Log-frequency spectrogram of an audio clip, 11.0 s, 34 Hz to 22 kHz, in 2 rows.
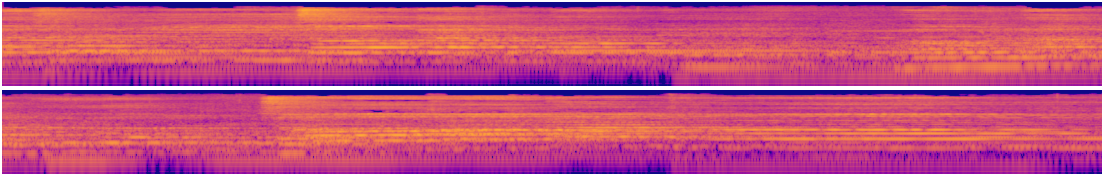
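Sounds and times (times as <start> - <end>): chant-like hymn singing: 0.0 - 11.0
held low accompanying notes: 0.0 - 11.0.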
